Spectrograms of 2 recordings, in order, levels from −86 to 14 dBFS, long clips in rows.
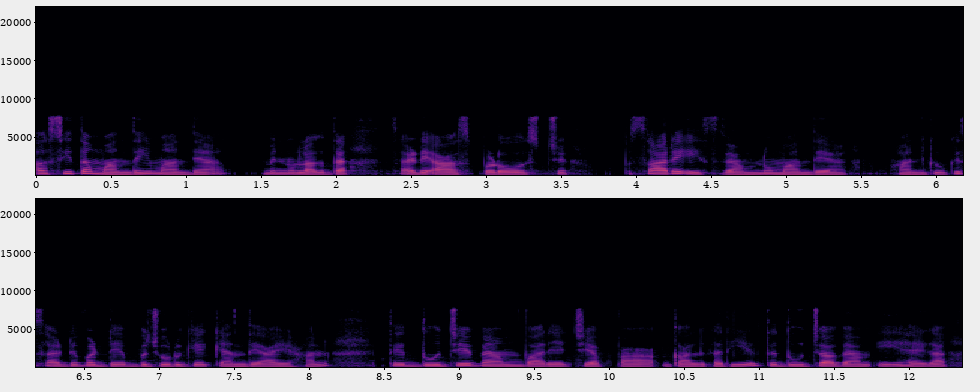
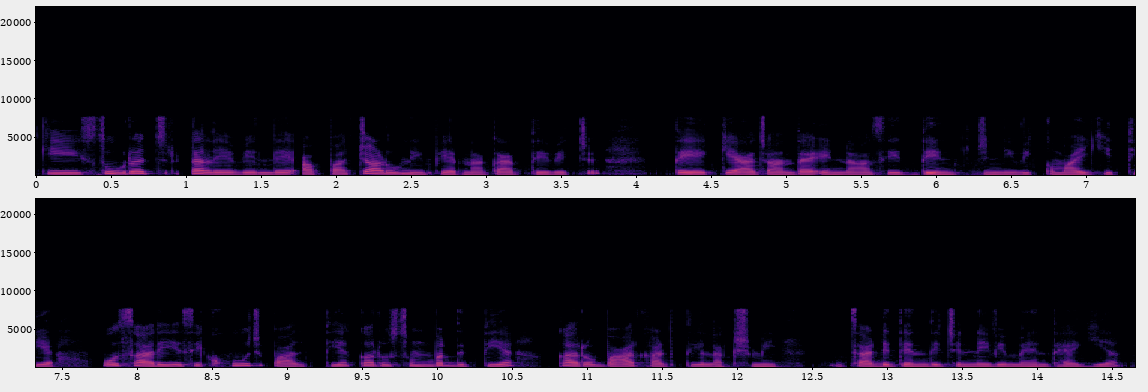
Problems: none marked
